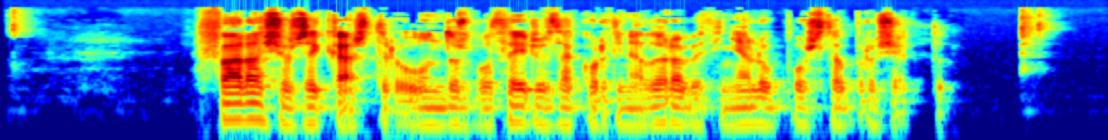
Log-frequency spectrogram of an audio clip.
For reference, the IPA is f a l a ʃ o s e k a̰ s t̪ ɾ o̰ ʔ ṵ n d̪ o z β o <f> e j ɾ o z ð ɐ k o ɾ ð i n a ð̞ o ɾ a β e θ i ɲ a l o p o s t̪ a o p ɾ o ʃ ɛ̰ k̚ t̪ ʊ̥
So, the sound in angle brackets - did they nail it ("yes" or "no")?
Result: no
